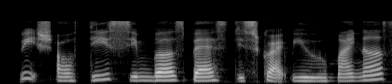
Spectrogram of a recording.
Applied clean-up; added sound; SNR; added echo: neural mask model DeepFilterNet 3.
